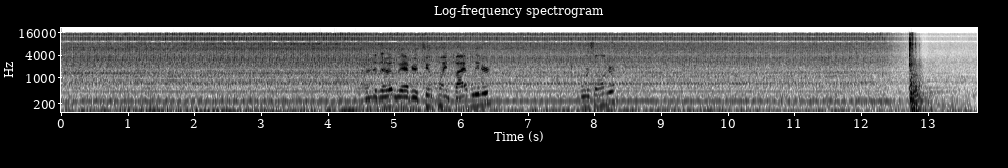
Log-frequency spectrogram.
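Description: A four-cylinder petrol car engine idles.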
